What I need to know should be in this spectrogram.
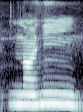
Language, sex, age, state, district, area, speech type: Maithili, female, 60+, Bihar, Madhepura, rural, read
